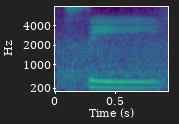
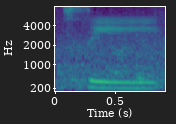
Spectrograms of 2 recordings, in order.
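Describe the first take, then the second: First: The pitch stays low and steady. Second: The same.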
